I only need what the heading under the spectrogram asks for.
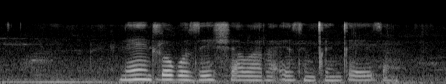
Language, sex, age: Xhosa, female, 32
